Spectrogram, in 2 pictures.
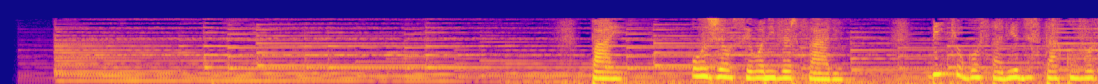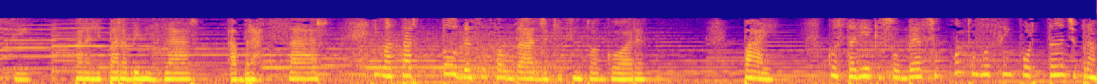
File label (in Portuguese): Pai Distante Feminino; Aniversários; Aniv Familiar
